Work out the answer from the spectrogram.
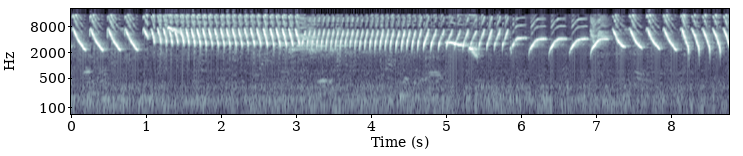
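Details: Canary song used as a lure to get a reluctant canary to sing: fast runs of high downward-sweeping notes, then a long dense buzzy trill, ending in repeated rising-falling whistled notes.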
